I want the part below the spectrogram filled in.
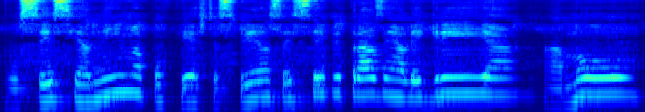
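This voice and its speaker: A woman, a nun giving a devotional, telling a story in a slow, dramatic second-person way. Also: on the high side, dark tone, husky, low-quality recording.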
